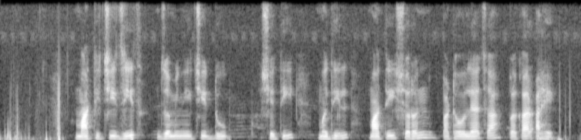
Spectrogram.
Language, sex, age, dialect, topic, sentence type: Marathi, male, 18-24, Northern Konkan, agriculture, statement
